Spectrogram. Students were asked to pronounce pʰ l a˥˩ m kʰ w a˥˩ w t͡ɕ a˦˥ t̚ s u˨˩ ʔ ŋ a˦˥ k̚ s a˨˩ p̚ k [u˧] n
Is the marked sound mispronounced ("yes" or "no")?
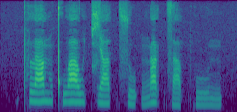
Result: no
